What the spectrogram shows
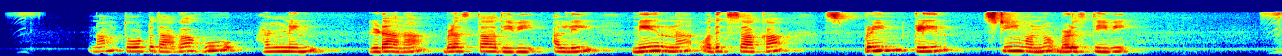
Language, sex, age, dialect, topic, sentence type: Kannada, female, 31-35, Central, agriculture, statement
